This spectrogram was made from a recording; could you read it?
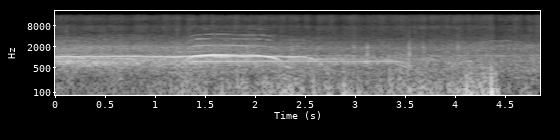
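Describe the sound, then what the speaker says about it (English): Crowd noise at a National Championship celebration, with a swell of cheering and whistling rising mid-clip before settling into a steady murmur of the gathered fans. "So I want to give our staff a tremendous round of applause for how much they sacrifice."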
